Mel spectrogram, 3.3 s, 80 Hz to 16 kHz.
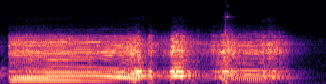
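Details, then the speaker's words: Boss GT-10 guitar effects unit after repair of RAM/spare parts that caused FM-radio-like noise: strummed electric guitar chords come through clean, with no hiss, hum or crackle. "dan sekarang sudah ini kalau ini sudah Oke jadi tidak keluar suara noise ini sudah berfungsi normal ya"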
